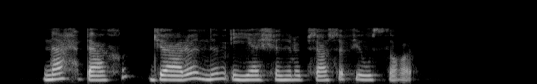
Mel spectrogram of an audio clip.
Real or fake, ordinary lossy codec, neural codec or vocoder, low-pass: fake; AAC, 32 kbps; codec, 16 kHz, 8 kbps, FunCodec, trained on LibriTTS, 25 frames a second; 5.4 kHz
